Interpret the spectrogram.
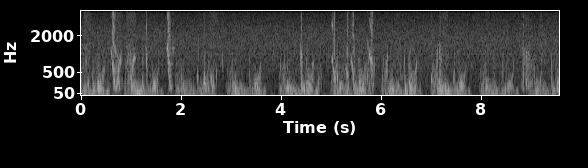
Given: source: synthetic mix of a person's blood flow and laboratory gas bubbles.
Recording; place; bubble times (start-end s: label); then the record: Doppler ultrasound of blood flow; precordium
0.04-0.18 s: bubbles
0.56-0.83 s: bubbles
0.89-1.09 s: bubbles
1.20-1.33 s: bubbles
1.69-1.86 s: bubbles
2.40-2.73 s: bubbles
2.80-2.85 s: bubbles
4.35-4.47 s: bubbles
4.71-4.82 s: bubbles
4.99-5.12 s: bubbles
5.27-5.50 s: bubbles
5.70-5.89 s: bubbles
6.27-6.45 s: bubbles
6.97-7.05 s: bubbles
7.14-7.33 s: bubbles
8.06-8.15 s: bubbles
8.22-8.29 s: bubbles
8.79-9.03 s: bubbles
9.17-9.22 s: bubbles
From the record:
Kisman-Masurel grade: 233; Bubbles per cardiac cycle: several, 3 to 8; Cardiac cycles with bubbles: 50 to 99%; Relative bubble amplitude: loud (0.450 to 0.775); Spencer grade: 3 (all of the cardiac periods contain showers or single bubble signals, but not dominating or overriding the cardiac motion signals); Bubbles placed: only in the low amplitude regions of the cardiac cycle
